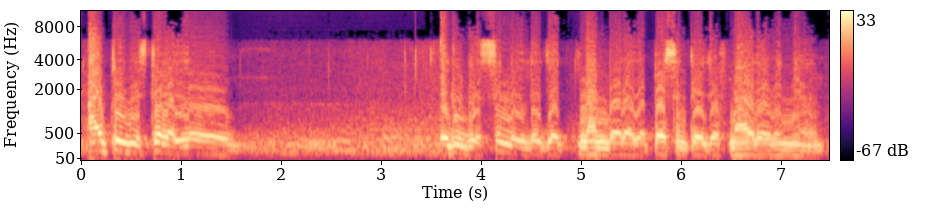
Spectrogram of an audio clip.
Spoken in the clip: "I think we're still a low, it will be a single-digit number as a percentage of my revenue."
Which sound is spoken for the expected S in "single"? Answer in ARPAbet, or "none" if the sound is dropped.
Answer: S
